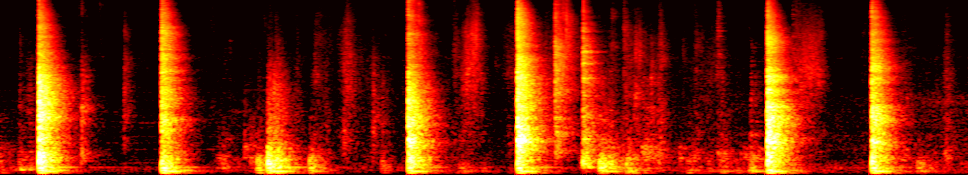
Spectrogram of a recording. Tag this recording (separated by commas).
Human voice, Speech, man speaking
